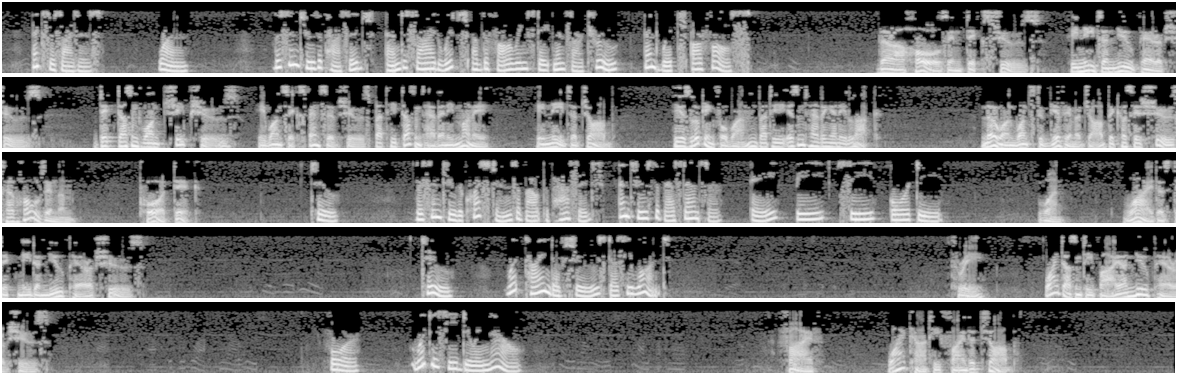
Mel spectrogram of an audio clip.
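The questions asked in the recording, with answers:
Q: Why does Dick need a new pair of shoes?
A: Because there are holes in his shoes.

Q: What kind of shoes does he want?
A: Expensive shoes.

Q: Why doesn't he buy a new pair of shoes?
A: He doesn't have any money.

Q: What is he doing now?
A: Looking for a job.

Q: Why can't he find a job?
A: Because his shoes have holes in them.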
